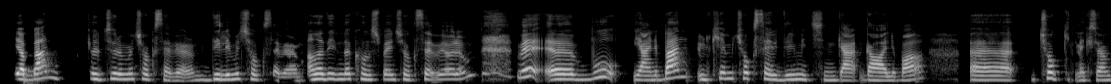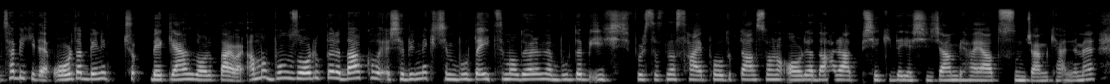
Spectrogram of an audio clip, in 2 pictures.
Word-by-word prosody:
Ya, 235 -4 +7
ben 280 +3 +4 0.3
kültürümü 245 0 +2
çok 240 -2 -3
seviyorum. 185 +1 -4
Dilimi 240 +1 +2
çok 230 -3 -4
seviyorum. 175 0 -6
Ana 245 +3 +5
dilimde 245 -1 +1
konuşmayı 230 -1 -2
çok 225 -1 -4
seviyorum 240 +2 -2 0.5
ve 325 - +5 0.3
ııı 235 0 +6 0.2
bu, 330 +6 -3
yani 205 +1 0
ben 320 +6 +8
ülkemi 230 +5 -2
çok 275 0 -1
sevdiğim 225 -2 0
için 215 -3 -6
ger 190 -2 +1
galiba, 195 +5 +1 0.5
ııı, 200 -1 +2 0.3
çok 285 +3 +1
gitmek 190 -4 -8
istiyorum. 200 +1 -3
Tabii 300 +5 -2
ki 245 -4 -7
de - - +1
orada 245 +5 +2
beni 260 +2 +1 0.2
çok 270 -3 -7
bekleyen 225 +1 +2
zorluklar 210 -3 +3
var 175 - 0
ama 245 +3 -1
bu 290 +2 -2
zorlukları 280 +1 +4
daha 285 +2 +6
kolay 280 -2 -2
yaşayabilmek 255 +1 -2
için 235 -4 -2
burada 240 +1 0
eğitim 240 0 -1
alıyorum 235 +1 +1
ve 225 -2 -1
burada 225 +1 -1
bir - - -9
iş 220 -2 -6
fırsatına 225 0 -4
sahip 220 -1 -3
olduktan 220 0 -2
sonra 220 0 -2
orada 210 +1 0
daha 210 0 0
rahat 205 -1 -1
bir - - -8
şekilde 200 -1 -5
yaşayacağım 195 +1 -2
bir - - -3
hayatı 190 -1 -1
sunacağım 190 -3 -1
kendime. 185 +5 -6
225 Hz, 175 wpm, -24 LUFS, 205-245 Hz, 0.5 s, ben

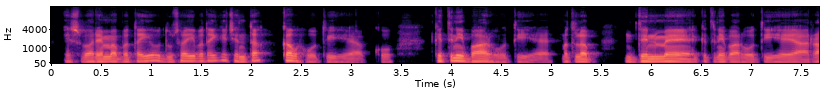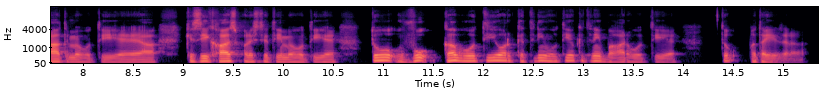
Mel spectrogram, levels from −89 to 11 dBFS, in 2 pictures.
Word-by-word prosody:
इस 110 0 +3
बारे 110 +1 +3
में 115 0 +4
आप - - -2
बताइए 115 +4 +1
और 145 -1 +1
दूसरा 110 +5 -1
ये 130 - +3
बताइए 145 +3 0
कि 160 - -3
चिंता 125 +1 +1 0.3
कब 145 -2 +7
होती 100 -2 -6
है 85 0 -6
आपको? 85 +3 -10 0.5
कितनी 135 +1 +4
बार 115 0 +6
होती 90 +1 -7
है? 85 0 -6 0.2
मतलब - - +1 0.4
दिन 120 -1 +6
में 110 -3 +5
कितनी 105 0 -3
बार 100 -1 0
होती 95 +1 -5
है 95 -1 0
या 95 -1 +3
रात 115 0 +4
में 100 -1 -2
होती 95 +1 -6
है, 90 0 -2
या 95 0 0 0.3
किसी 125 +2 +3
ख़ास 125 +2 +5
परिस्थिति 105 -1 -3
में 100 -1 -1
होती 95 +1 -5
है, 95 0 -3 0.3
तो 150 -7 +3
वो 150 +1 +4 0.2
कब 145 +1 +6
होती 135 +2 0
है 155 - +2
और - - -2
कितनी 135 +4 -4
होती 125 +1 -3
है, - - +2
और - - -18
कितनी 130 +2 -1
बार 100 +2 -3
होती 90 -1 -8
है? 85 +1 -8 0.4
तो - - -6
बताइए 85 -2 -2
ज़रा। - - -10
110 Hz, 215 wpm, -24 LUFS, 95-130 Hz, 0.5 s, कब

